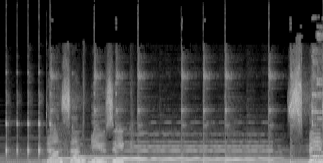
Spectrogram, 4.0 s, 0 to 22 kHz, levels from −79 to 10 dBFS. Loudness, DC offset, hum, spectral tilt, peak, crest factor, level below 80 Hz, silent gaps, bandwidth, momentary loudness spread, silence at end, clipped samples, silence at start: -16 LUFS; under 0.1%; none; -3 dB/octave; -4 dBFS; 14 dB; -54 dBFS; none; over 20 kHz; 8 LU; 0 s; under 0.1%; 0 s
